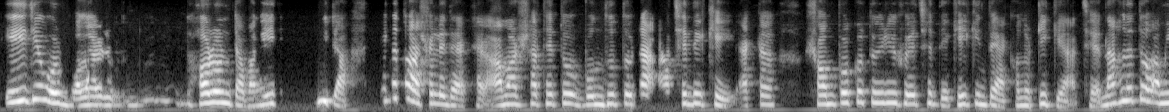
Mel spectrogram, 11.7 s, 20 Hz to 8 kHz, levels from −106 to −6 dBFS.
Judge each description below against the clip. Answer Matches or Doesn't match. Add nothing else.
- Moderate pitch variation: Matches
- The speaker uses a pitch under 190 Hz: Doesn't match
